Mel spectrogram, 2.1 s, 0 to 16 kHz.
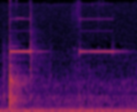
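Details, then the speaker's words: Neewer Q4 flash: single high steady beep after power-up, then another clean beep after firing; flash recycled and ready. "um I'm leaving the beeps on so you can hear it I hope you can hear it that's pretty fast recycle go down one quarter recycles almost instant at one quarter power"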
